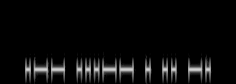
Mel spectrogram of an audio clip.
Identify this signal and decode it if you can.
Morse code, heard as a keyed tone, about 28 wpm, 700 Hz. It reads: W3EIN
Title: USA Call Signs - 5 Characters - Repeated 3x - 28wpm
